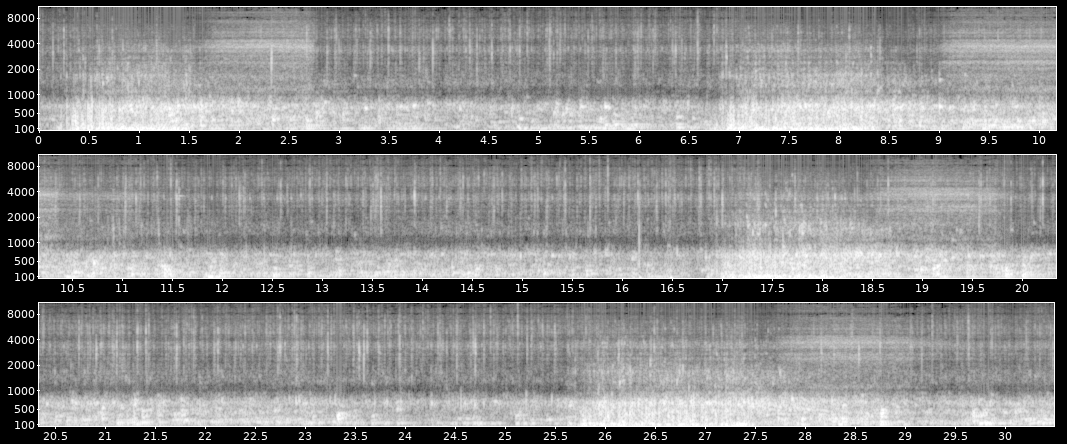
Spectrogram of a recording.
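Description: Scuba diver breathing through a regulator underwater: about every nine seconds a loud rush of exhaled bubbles, each followed by a short hiss, four breaths in all, over a steady background of underwater noise.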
